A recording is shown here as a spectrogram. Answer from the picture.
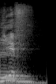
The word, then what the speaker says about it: Yuffie: And that makes you think of in Final Fantasy VII when you would recruit Yuffie? Yuffie? Yeah. How do you pronounce it? Yuffie? – Oh, man. Yif.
